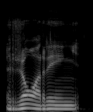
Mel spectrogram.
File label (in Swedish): "Raring", Swedish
